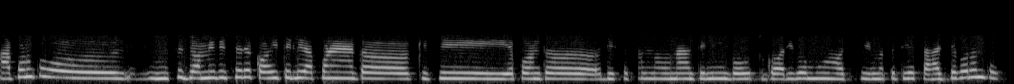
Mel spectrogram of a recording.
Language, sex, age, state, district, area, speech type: Odia, female, 30-45, Odisha, Kendrapara, urban, conversation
